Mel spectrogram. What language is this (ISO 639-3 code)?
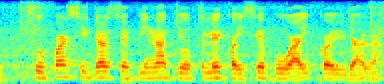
bho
